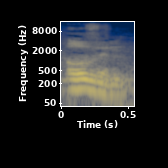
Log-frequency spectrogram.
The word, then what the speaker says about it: Odin: why because the god Odin which is actually pronounced oen has two birds on his shoulders that represent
